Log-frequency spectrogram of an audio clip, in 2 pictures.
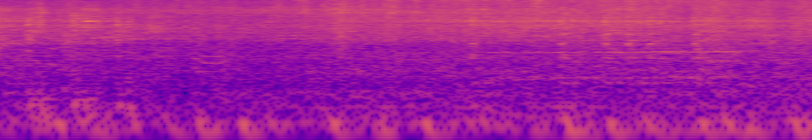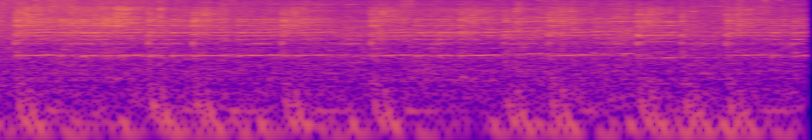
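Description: Loud fairground music with heavy, pulsing bass, mixed with the rumble of a swan-car track ride running on its rails. A steady high tone comes in about four seconds in.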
